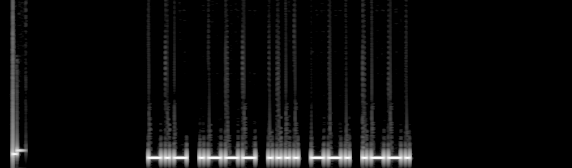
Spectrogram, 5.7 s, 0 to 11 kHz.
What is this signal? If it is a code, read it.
Morse code, heard as a keyed tone, about 28 wpm, 700 Hz. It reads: KJHGP
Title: Code Groups - 5 Letters - 28wpm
